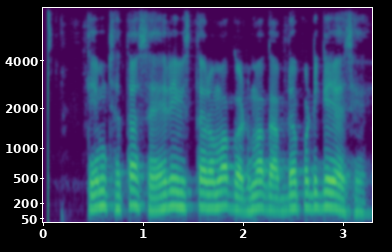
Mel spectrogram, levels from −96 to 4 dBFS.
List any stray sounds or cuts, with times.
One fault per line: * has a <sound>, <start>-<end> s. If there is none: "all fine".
all fine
